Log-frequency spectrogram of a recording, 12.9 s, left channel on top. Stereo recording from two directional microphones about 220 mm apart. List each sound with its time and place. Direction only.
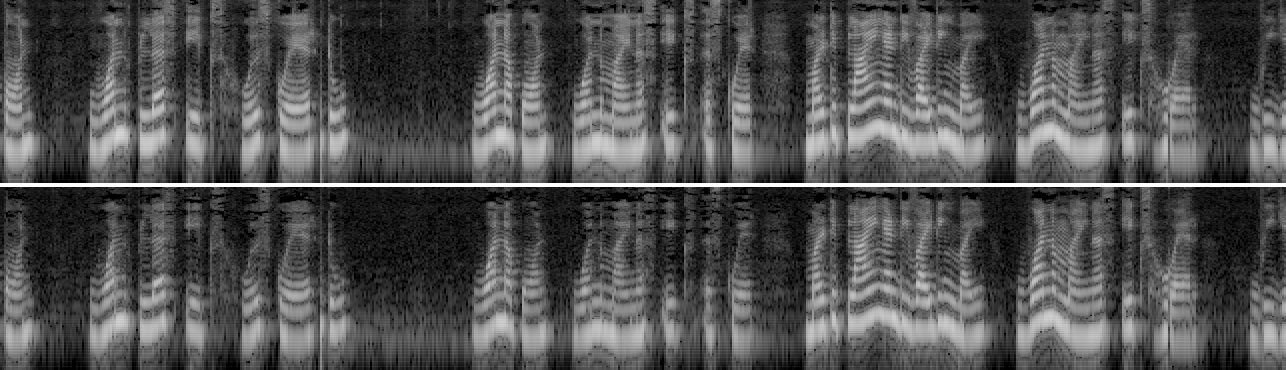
0.0 s a sound: 35° left (ahead or behind)
0.8 s speech: 35° left (ahead or behind)
4.7 s speech: 35° left (ahead or behind)
8.0 s a woman's voice: 20° left (ahead or behind); by 12.8 s 5° left (ahead or behind)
